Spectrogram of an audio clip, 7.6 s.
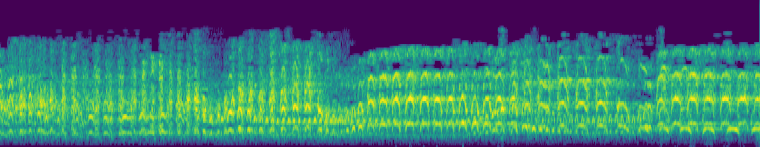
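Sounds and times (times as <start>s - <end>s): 
laughing kookaburra call: 0.0s - 7.5s.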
